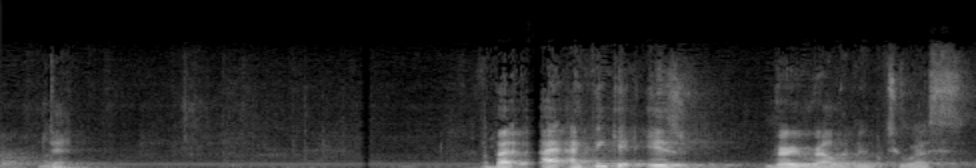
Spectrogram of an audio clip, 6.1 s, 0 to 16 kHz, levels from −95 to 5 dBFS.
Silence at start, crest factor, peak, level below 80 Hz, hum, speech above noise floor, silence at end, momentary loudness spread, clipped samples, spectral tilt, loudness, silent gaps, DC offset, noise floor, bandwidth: 0 s; 22 dB; -4 dBFS; -52 dBFS; none; 32 dB; 0.1 s; 17 LU; under 0.1%; -6 dB/octave; -24 LUFS; none; under 0.1%; -55 dBFS; 11.5 kHz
